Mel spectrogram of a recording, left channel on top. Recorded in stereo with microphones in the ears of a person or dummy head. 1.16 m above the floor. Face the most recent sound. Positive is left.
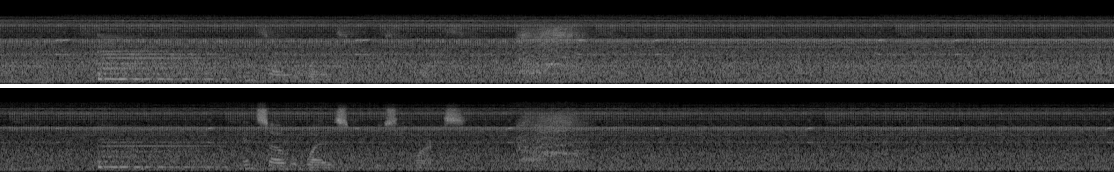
turn(degrees=-15)  # may be behind; listen again after turning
